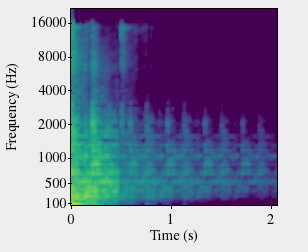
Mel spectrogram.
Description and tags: this is a new series these are made from sampling my acoustic guitar and processing everything in renoise multiple resampling and layerings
